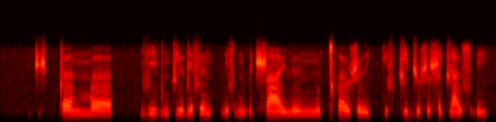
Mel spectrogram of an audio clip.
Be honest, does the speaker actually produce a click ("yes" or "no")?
yes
